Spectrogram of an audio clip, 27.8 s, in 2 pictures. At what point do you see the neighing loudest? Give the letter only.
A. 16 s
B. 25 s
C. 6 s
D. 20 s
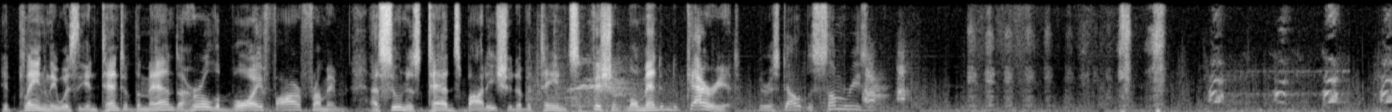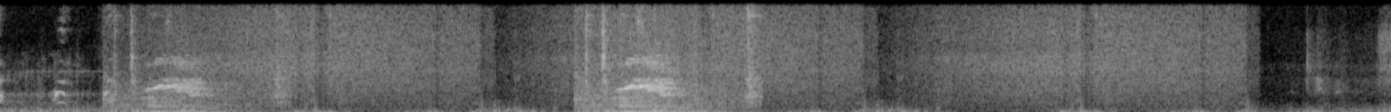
D.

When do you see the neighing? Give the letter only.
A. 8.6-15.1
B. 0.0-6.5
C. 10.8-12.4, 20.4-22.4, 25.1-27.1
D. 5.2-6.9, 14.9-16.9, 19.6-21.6
D.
